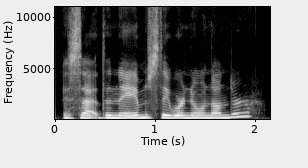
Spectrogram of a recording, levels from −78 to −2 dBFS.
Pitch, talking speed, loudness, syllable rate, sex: 250 Hz, 225 wpm, -13 LUFS, 6.0 syllables/s, female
